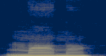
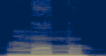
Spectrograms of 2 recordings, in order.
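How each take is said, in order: No difference in how they are said.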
